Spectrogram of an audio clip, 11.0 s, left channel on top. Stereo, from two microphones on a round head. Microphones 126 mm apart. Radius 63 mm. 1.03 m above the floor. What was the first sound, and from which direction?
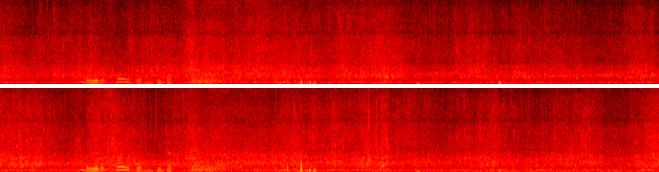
A woman speaking, 35° right (ahead or behind).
